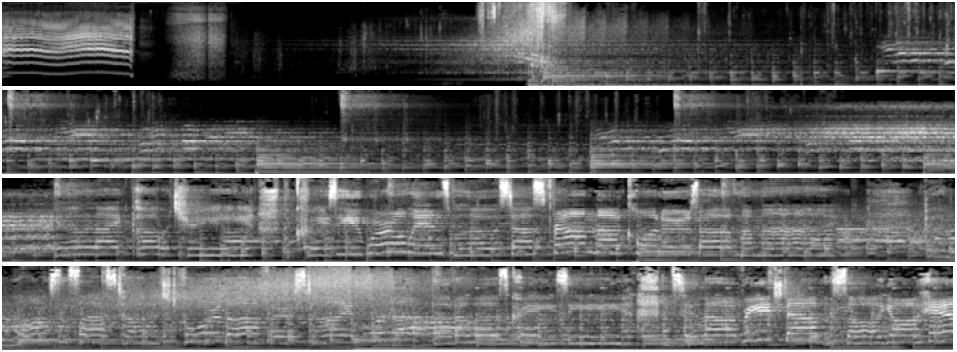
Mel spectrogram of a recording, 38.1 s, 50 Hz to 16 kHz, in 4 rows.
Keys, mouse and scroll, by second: 0.8 a, 1.9 b, 3.5 g, 6.2 a, 7.3 b, 8.7 g, 11.8 a, 13.8 b, 15.4 g, 20.4 a, 22.8 ctrl+r, 24.2 a, 25.3 b, 26.8 g, 28.6 a, 29.8 b, 31.4 g, 33.9 a, 36.1 ctrl+r, 37.5 a.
